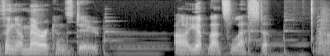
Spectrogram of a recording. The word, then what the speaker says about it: Leicester: Yep, that's Leicester. Not Leicester. It's just Leicester.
